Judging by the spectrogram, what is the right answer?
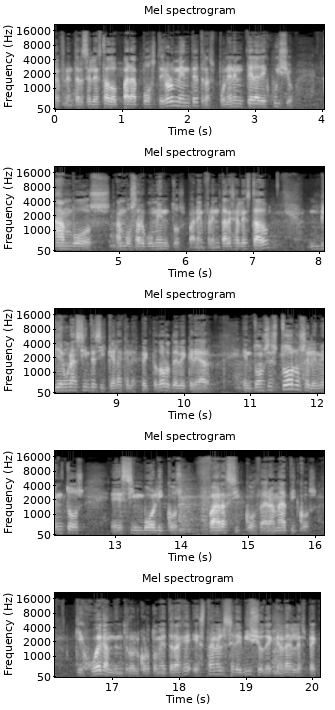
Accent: Venezuela; nacen muy al calor del país de donde yo soy, de Venezuela

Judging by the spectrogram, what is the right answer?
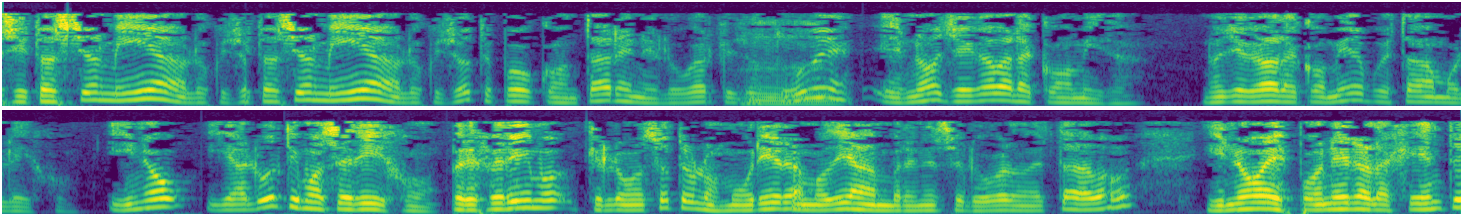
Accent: Chilín, Córdoba, Argentina; Yo no soy nativo de acá de Capilla del Monte, yo soy nativo de acá de Chilín.

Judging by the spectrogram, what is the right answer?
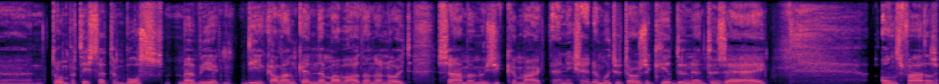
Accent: Nuenen, North Brabant, Netherlands; first language Brabantian dialect; Omdat dat mijn oertaal is. Omdat ik bij ons thuis in Nuenen werd er Brabants gepraat, Nuenens gepraat. En pas op school kwam het Nederlands.

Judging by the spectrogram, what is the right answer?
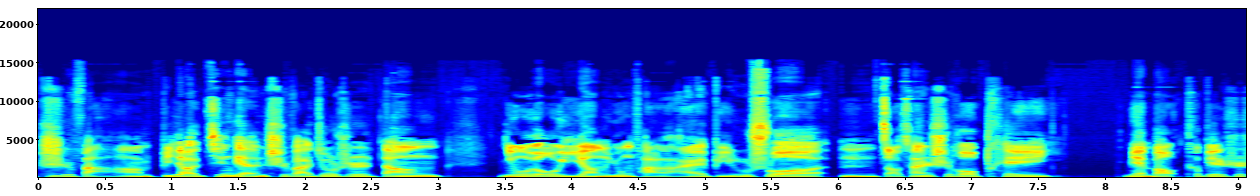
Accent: Beijing, China; 有点像你说我们北京人喜欢吃甜，喜欢吃酱油啊

